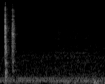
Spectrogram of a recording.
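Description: A couple of quick keystrokes on a computer keyboard, two close sharp clicks at the start followed by quiet room tone, no speech.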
